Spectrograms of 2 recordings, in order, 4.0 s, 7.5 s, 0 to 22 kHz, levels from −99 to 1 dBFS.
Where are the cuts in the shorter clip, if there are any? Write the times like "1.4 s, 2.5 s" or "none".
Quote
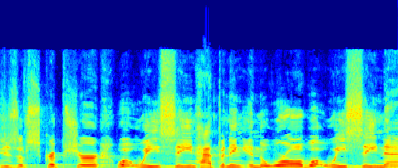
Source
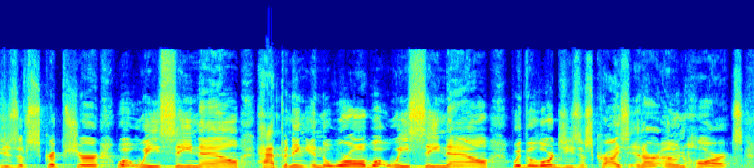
1.9 s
